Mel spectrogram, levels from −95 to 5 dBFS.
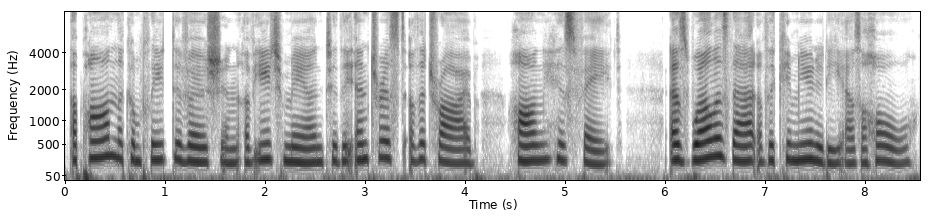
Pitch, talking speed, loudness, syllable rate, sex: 235 Hz, 180 wpm, -19 LUFS, 5.0 syllables/s, female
